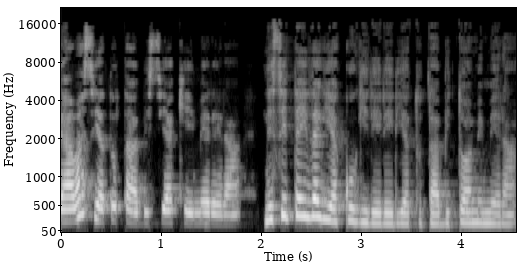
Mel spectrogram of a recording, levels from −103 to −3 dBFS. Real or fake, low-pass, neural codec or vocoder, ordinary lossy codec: real; 19.8 kHz; none; MP3, 64 kbps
